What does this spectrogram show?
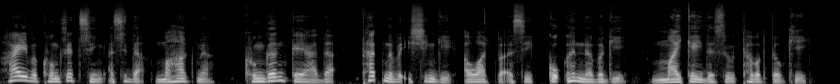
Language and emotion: Manipuri, neutral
